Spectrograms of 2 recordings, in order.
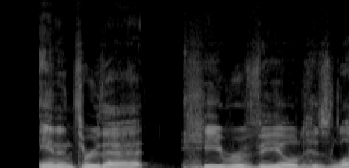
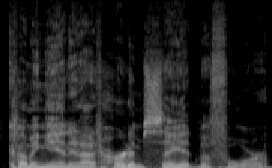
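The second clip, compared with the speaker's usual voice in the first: ordinary talk, nothing marked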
